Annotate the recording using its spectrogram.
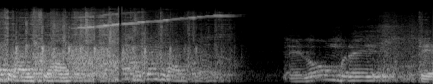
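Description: Voices over a microphone: a woman's singing, with a thin rising whistle, stops abruptly about two and a half seconds in, and after a short silence a man's voice begins.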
